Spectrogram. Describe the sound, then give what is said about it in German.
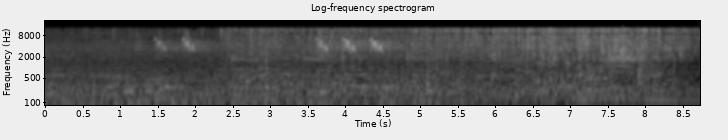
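The river Aare flows lazily through Solothurn's town centre on a spring day, a steady trickling, pouring wash of water with a few brief, high chirps above it. “So tönt es an einem schönen Frühlingstag in Solothurn gerade an der Aare, wo an diesem Tag ein bisschen faul durchs Stadtzentrum fließt.”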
